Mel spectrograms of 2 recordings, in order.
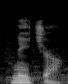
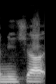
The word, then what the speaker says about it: Nietzsche: नाम है फ्रेडरिक नीचा नीचा को नीचे भी बोलते हैं निश्चय भी बोलते हैं बहुत से लोगों को मुख्तलिफ तरीको से मैंने इसे प्रोनाउंस करना सीखा है देखा है लेकिन फ्रेडरिक नीचा को मैं नीचा इसीलिए बोलूंगा कि जर्मन भी इसको नीचा ही बोलते हैं तो इसका नाम जो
